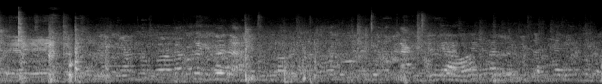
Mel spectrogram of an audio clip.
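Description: A cleaver chops through meat and bone onto a wooden block with sharp thuds.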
